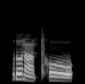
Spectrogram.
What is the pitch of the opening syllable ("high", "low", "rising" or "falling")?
high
